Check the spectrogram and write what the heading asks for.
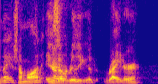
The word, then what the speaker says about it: Shyamalan: Shyamalan. M. Night Shyamalan is a really good writer.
